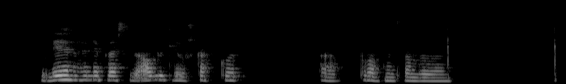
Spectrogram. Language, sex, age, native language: Icelandic, female, 40-49, Icelandic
